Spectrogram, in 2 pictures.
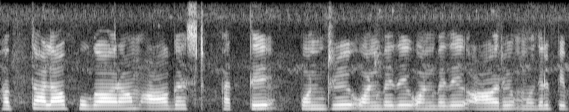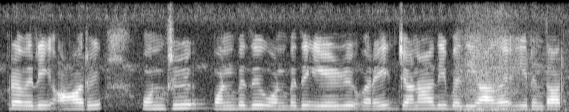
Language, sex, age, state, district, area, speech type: Tamil, female, 18-30, Tamil Nadu, Vellore, urban, read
